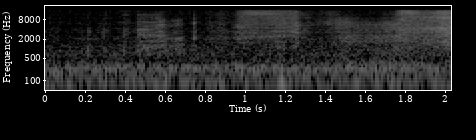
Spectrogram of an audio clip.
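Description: Faint rustle and slide of paper as the pages of an accordion-folded goshuin stamp book are opened out and smoothed by hand.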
